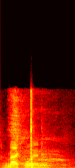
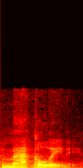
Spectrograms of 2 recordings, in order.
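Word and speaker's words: McIlhenney: McElhenney. Just let it roll off the tongue. It's an Alpine pronunciation. McElhenney.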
